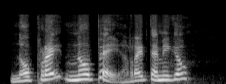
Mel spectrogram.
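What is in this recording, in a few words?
Spanish male, voice; Pirates Of The Caribbean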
